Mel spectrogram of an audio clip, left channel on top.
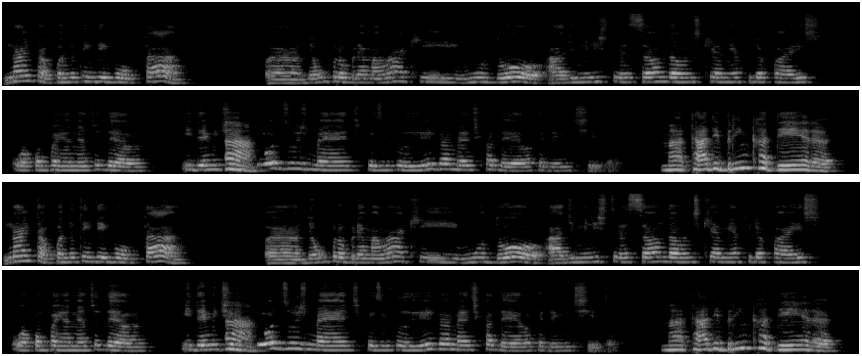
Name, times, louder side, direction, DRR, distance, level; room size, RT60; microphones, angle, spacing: voice 1, 0.0-1.8 2.6-8.2 8.7-10.0 10.4-14.7 16.7-16.8, right 1 dB, 60° right, 0.7 m, -33 dB
voice 2, 10.8-11.1 15.2-16.8, left 3 dB, 30° left, 0.4 m, -27 dB
2.7 x 2.1 x 2.4 m
head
